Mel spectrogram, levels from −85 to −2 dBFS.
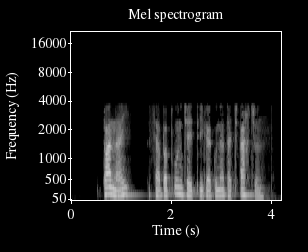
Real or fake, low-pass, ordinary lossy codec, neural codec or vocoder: real; 3.6 kHz; AAC, 16 kbps; none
